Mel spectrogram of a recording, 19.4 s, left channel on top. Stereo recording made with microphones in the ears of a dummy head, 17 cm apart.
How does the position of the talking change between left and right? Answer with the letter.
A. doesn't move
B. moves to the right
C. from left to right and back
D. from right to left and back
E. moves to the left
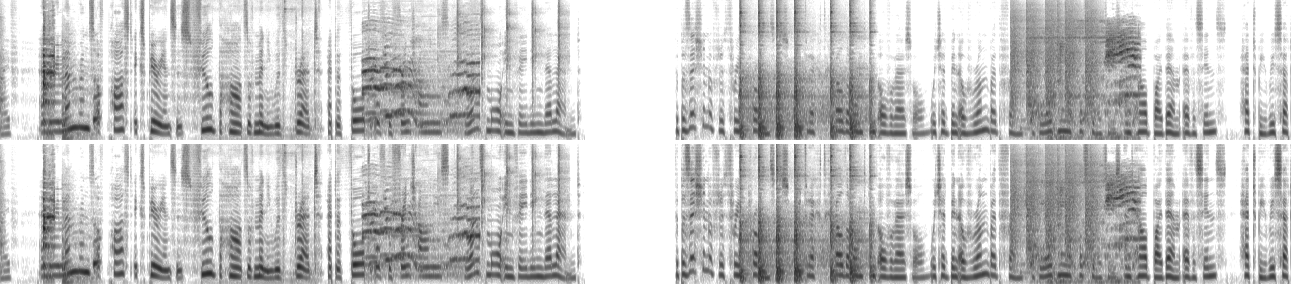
B.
